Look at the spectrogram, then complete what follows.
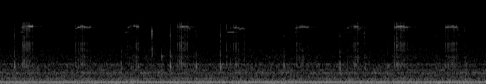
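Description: Computer mouse scroll wheel ticking notch by notch, about two clicks a second, over a low steady electrical hum.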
